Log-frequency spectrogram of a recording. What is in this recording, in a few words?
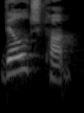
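"bilge pump", English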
